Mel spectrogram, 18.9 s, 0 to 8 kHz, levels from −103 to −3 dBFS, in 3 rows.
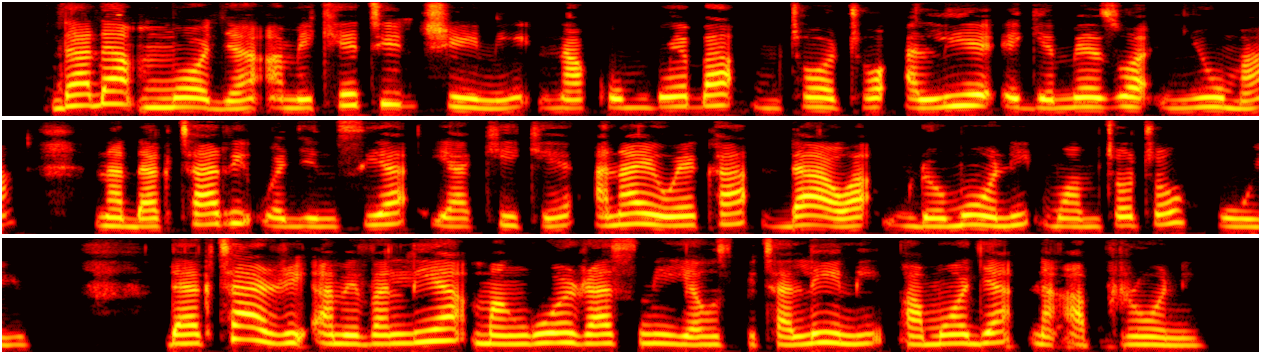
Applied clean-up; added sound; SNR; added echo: none; none; none; none.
